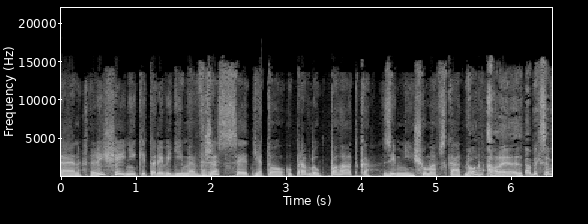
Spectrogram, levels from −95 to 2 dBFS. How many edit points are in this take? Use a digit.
0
